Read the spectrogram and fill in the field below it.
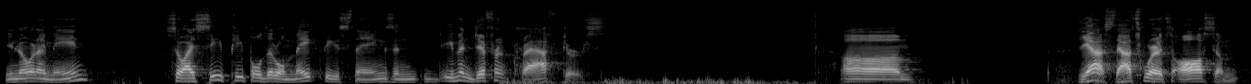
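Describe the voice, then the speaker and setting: A man with a medium-pitched voice hosts a live craft stream. He talks in a casual, chatty way, speaking directly to viewers as if he knows them. His delivery is informal and conversational.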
